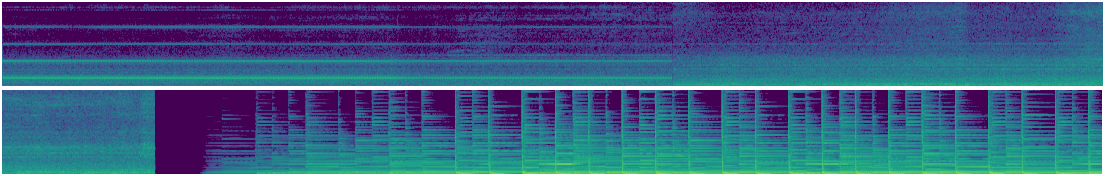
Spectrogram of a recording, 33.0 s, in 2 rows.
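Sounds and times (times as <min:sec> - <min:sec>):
steady electronic tone: 0:00.0 - 0:10.5
low train hum: 0:06.0 - 0:18.8
train wheel and air rush: 0:10.0 - 0:18.8.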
